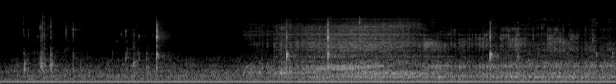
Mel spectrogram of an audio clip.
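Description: A Cuisinart SS-12 coffee maker brews coffee from a K-Cup funnel, trickling and streaming steadily into a cup, with a constant low machine hum underneath and a few small drips and clicks.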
